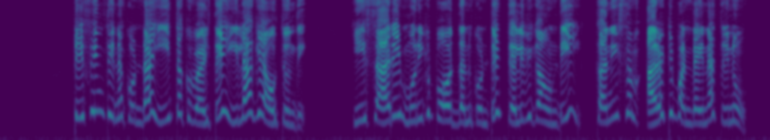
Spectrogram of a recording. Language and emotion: Telugu, angry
